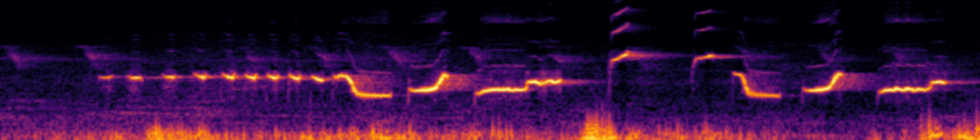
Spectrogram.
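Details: White-rumped shama in a provoking recording to rouse a lazy bird: a stuttering run of clear whistles, then drooping and rising whistled slurs, with low background rumble.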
